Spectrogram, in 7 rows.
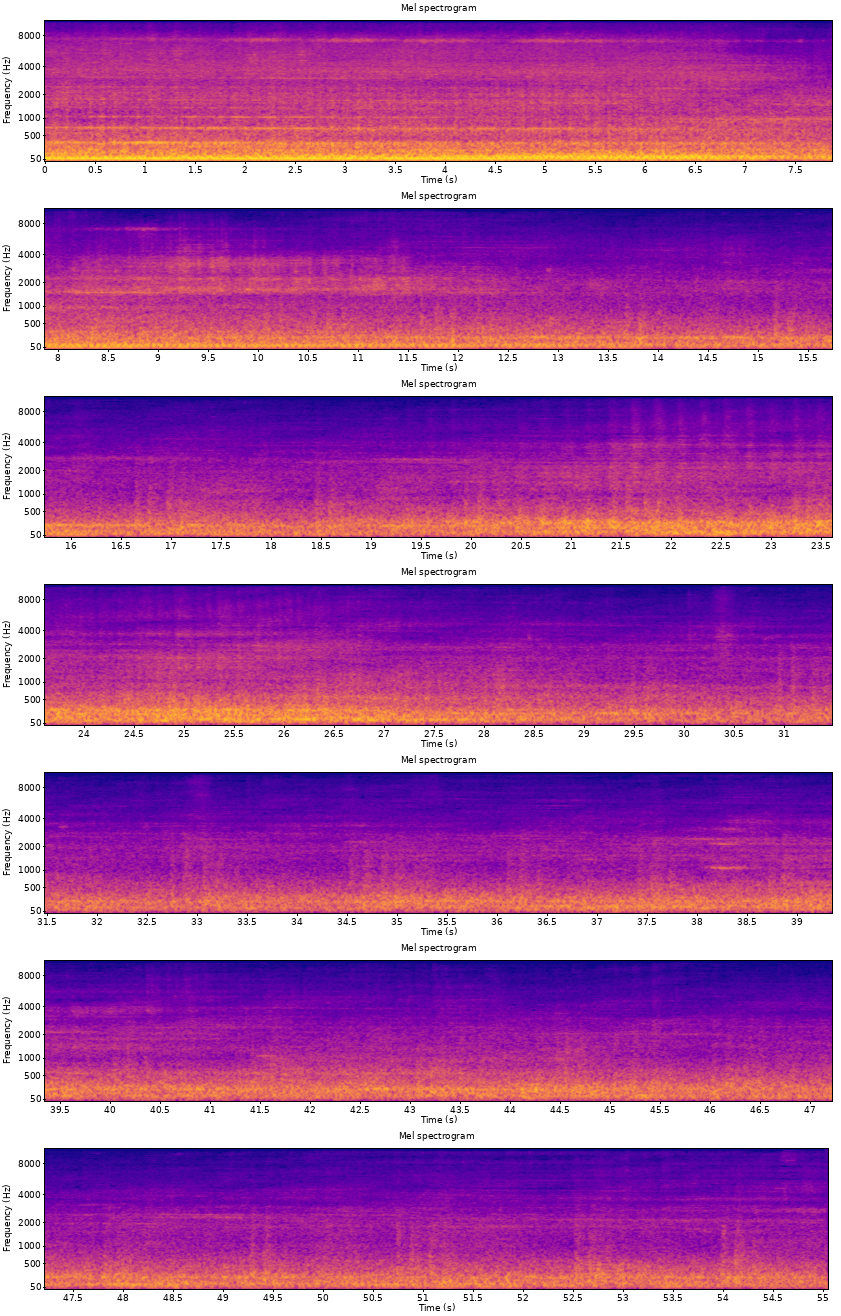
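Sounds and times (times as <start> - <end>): locomotive engine rumble: 0.0 - 15.6.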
